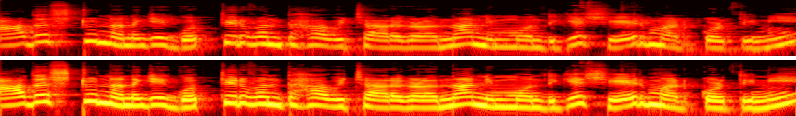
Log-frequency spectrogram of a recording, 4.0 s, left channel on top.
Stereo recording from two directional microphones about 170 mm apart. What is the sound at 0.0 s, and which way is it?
Speech, 45° right (ahead or behind).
